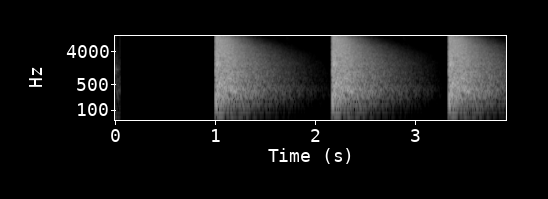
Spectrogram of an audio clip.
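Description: Three loud gunshots ring out, each echoing away.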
